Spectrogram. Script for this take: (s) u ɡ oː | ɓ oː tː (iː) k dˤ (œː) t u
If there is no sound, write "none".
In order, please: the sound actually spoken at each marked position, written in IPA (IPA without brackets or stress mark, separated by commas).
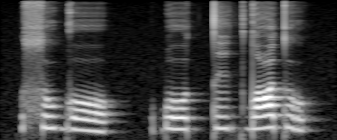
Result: s, iː, œː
